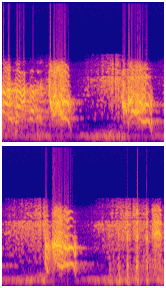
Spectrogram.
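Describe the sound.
A man, an animal impersonator, imitates a dog with his voice, giving a series of loud, rough barks with yelping, whimpering inflections, repeated in about four bursts with brief growly pauses between.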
